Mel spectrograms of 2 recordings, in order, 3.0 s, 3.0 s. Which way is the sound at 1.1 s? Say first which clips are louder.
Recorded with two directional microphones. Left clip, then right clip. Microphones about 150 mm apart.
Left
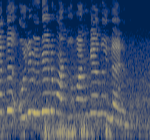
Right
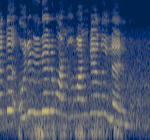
Right 3 dB; 20° left (ahead or behind).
